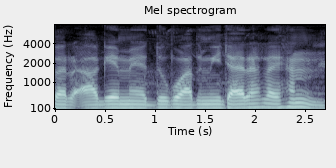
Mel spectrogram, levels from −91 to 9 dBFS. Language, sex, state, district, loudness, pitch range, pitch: Maithili, male, Bihar, Begusarai, -14 LUFS, 115-120 Hz, 115 Hz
